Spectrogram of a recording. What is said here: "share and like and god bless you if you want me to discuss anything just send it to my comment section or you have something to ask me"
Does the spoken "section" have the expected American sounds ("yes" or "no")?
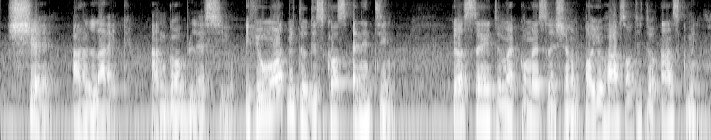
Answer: no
